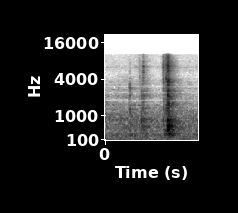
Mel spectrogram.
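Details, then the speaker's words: Victory Cross Country motorcycle after grip replacement, throttle being adjusted: a faint tick, then one crisp snap as the throttle body closes in a quiet room; the throttle opens fully and springs back freely. "Adjust your throttle. You want to hear you can hear the throttle body closing, and make sure it's opening all the"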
